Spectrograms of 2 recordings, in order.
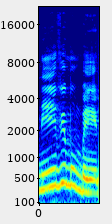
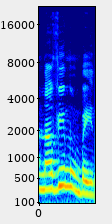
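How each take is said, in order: First: The first word starts with an 'e' vowel. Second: The first word starts with an 'a' vowel. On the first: The speaker calls it wrong. "നേവി Mumbai അല്ല" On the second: The speaker calls it right. "നവി Mumbai എന്നുള്ളത്"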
